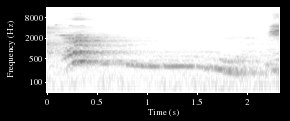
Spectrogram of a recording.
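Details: Pet Alaskan Malamute Lolo at home: a drawn-out vocal howl starting higher and sinking gradually in pitch over two seconds, over a noisy background with talking around it.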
